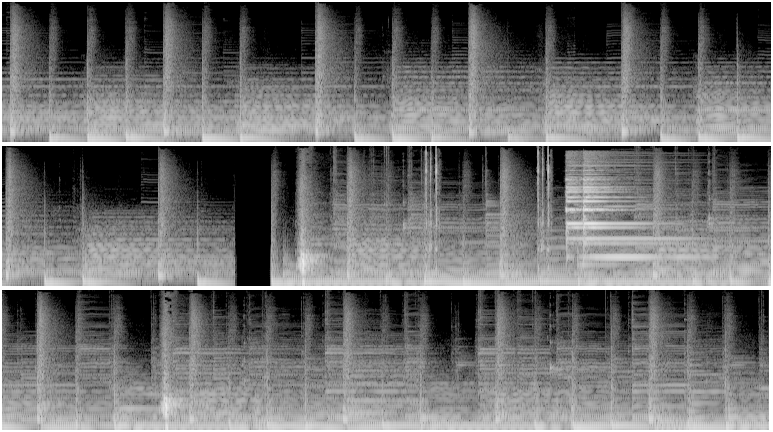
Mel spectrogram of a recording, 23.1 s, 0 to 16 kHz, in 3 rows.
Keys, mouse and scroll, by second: 1.4-2.9 drag, 4.7 scroll up 1, 5.2 space, 5.4 click, 5.7 space, 7.4 scroll down 1, 7.4 scroll up 1, 7.6 scroll down 1, 8.6 click, 18.4-22.8 drag.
